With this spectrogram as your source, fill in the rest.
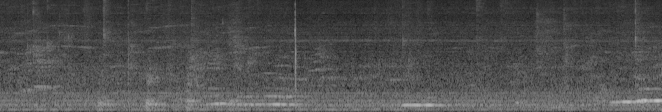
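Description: Young monkeys squeak and chirp softly nearby.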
